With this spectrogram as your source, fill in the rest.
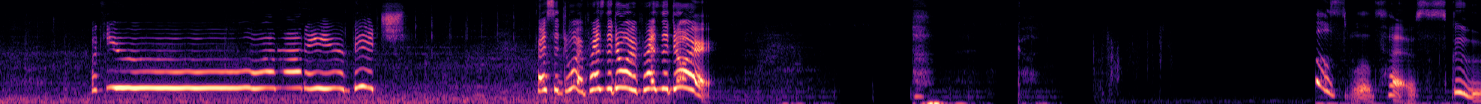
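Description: A young woman talks and squeals with animation into a close microphone.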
